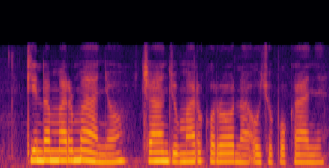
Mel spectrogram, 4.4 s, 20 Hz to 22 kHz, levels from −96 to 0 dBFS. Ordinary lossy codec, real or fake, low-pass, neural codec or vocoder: Opus, 64 kbps; real; 7.2 kHz; none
